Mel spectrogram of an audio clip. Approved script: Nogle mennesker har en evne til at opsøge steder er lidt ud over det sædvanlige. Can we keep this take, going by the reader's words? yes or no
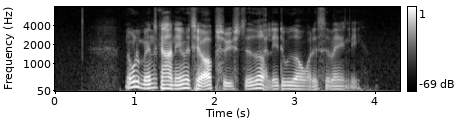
yes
